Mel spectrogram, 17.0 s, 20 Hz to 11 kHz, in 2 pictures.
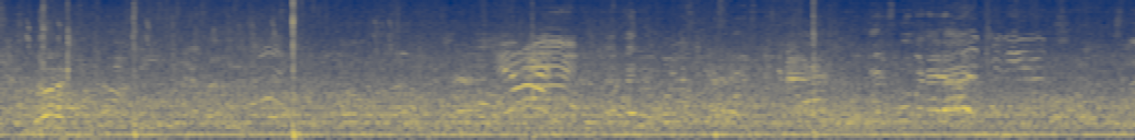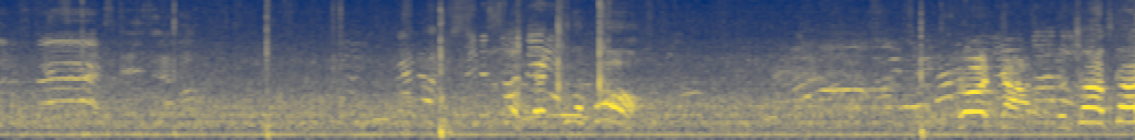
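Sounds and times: distant shouts: 0.0s - 17.0s
steady low hum: 0.0s - 17.0s.

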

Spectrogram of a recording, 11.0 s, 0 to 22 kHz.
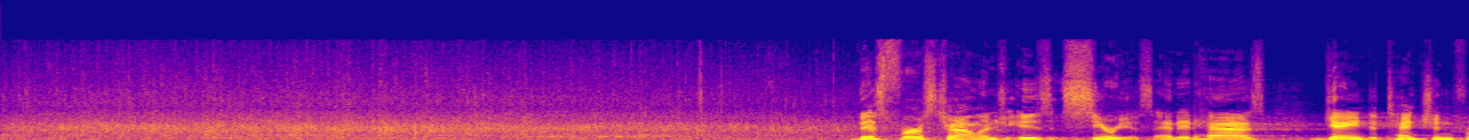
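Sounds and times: large crowd applauding: 0.0s - 7.1s.

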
